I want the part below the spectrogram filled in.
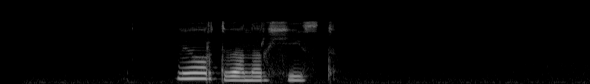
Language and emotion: Russian, sad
